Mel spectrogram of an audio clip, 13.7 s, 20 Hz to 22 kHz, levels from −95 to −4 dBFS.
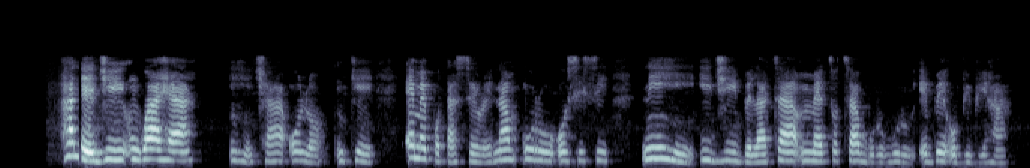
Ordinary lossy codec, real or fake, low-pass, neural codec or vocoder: none; real; 5.4 kHz; none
